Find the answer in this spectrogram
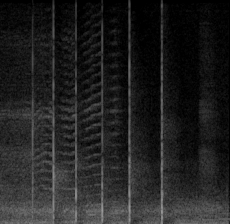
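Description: A series of about six sharp taps, irregularly spaced over about a second and a half.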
